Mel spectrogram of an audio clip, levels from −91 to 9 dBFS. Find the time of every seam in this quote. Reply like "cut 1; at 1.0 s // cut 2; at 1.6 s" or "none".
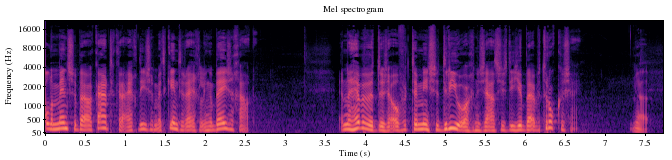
none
